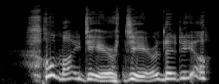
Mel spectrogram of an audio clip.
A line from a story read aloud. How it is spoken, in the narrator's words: she cried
